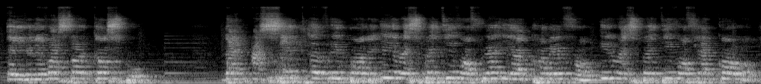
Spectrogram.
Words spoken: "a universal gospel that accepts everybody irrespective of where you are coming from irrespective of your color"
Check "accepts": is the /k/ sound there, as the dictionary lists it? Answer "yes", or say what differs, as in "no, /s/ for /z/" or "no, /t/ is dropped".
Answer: no, /k/ is dropped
